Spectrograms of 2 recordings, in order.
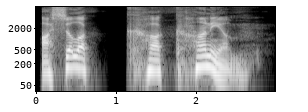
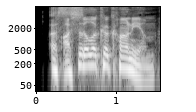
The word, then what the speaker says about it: Oscillococcinum: Osilococcaneum. Osilococcaneum, OSCILLOCOCCINUM.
